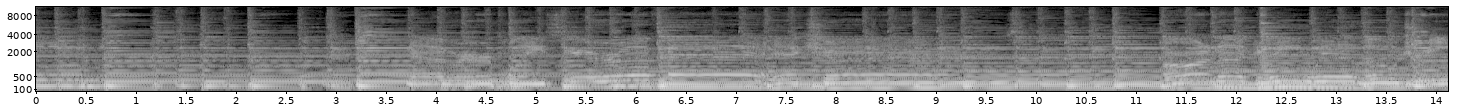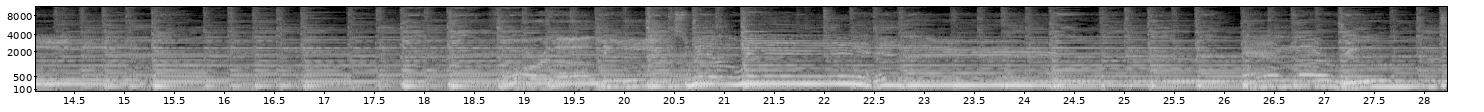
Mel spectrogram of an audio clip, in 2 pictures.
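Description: Acoustic guitar strummed steadily in a simple chord accompaniment, with a bending melody line over the chords at times.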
